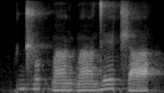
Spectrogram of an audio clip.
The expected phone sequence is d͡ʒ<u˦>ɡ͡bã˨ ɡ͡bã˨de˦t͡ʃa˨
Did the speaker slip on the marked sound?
yes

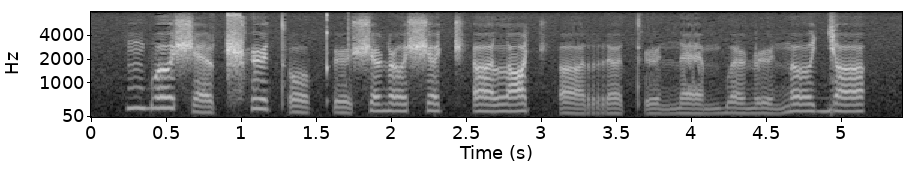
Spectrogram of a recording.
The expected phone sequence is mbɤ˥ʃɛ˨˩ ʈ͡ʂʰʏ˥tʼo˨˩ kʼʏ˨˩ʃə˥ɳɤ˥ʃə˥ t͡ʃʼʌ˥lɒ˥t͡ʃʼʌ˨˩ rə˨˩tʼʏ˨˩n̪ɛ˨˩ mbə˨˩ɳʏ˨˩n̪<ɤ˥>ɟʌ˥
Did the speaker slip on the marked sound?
no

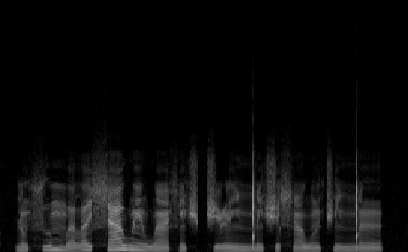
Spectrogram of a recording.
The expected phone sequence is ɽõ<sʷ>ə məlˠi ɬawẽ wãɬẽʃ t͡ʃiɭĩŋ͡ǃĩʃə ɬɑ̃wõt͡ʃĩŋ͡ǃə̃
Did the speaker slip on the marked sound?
no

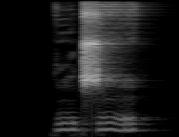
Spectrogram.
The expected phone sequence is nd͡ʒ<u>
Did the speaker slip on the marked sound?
yes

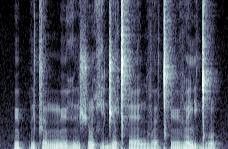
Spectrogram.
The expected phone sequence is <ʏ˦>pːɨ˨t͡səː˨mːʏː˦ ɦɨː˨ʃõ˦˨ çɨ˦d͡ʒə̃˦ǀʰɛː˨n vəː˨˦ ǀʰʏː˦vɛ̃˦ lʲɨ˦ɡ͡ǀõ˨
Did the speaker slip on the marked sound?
no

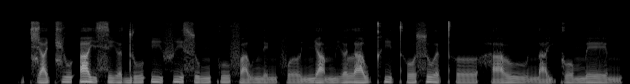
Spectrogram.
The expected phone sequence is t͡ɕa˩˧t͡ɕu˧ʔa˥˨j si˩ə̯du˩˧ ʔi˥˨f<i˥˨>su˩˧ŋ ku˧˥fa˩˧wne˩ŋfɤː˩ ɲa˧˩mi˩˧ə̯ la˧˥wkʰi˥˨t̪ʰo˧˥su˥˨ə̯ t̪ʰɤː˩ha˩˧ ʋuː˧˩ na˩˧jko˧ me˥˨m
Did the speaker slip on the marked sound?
no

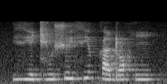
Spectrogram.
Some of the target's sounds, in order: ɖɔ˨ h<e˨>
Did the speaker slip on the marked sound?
yes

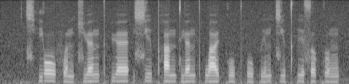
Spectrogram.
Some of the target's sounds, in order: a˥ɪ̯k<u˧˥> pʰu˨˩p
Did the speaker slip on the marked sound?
no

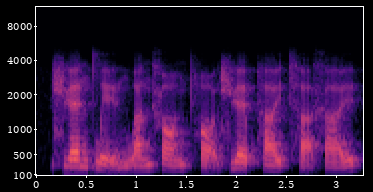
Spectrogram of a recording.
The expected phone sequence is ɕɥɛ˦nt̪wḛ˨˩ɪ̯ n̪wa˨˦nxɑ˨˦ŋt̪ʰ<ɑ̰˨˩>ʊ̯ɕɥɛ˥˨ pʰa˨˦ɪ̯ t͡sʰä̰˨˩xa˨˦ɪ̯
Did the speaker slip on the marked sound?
no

